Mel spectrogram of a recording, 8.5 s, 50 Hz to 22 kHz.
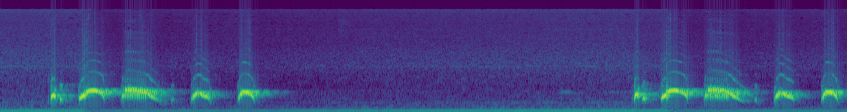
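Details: A spotted dove repeats its five-part 'kuk 2' coo twice, the phrases about three and a half seconds apart, each with long mellow middle hoots and brisk final notes; low hum underneath. Intended to prompt other doves to sing.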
